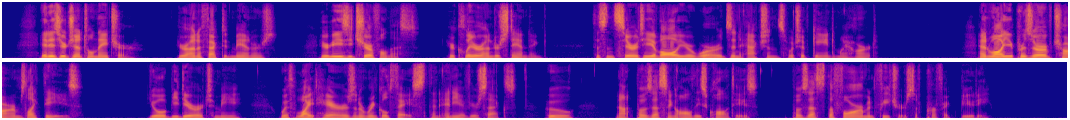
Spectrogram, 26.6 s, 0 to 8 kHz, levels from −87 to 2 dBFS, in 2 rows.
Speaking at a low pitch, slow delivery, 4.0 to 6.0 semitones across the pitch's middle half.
No: very low, 95 Hz; average, 150 wpm; average, 4.9 semitones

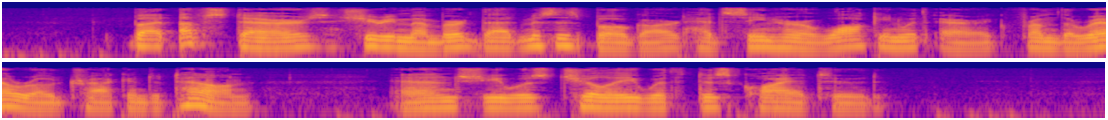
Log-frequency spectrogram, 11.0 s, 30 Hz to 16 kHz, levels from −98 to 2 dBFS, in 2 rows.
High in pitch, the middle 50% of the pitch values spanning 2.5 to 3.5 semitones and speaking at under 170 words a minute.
No: low, 100 Hz; average, 2.9 semitones; average, 140 wpm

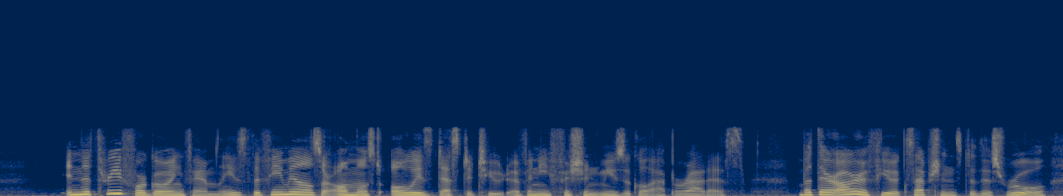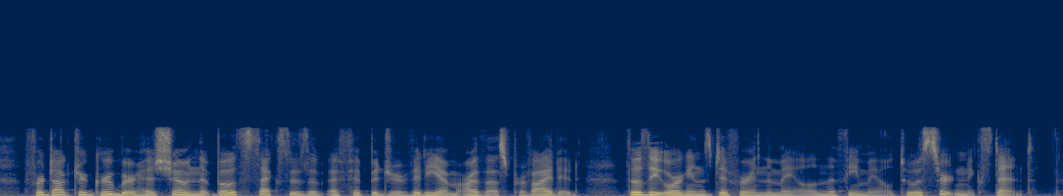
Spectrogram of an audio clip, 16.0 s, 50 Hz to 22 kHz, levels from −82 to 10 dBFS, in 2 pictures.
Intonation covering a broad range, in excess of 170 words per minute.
No: average, 4.7 semitones; average, 195 wpm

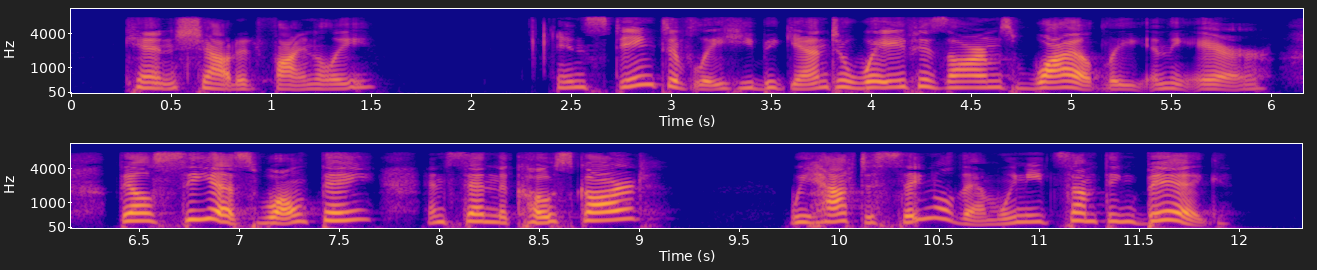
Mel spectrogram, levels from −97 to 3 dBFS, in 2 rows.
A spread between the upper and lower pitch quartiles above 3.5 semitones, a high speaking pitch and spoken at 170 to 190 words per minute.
No: wide, 5.4 semitones; high, 240 Hz; average, 155 wpm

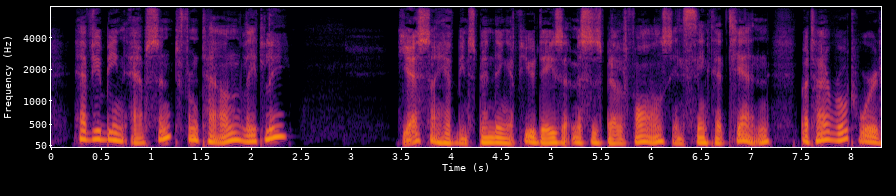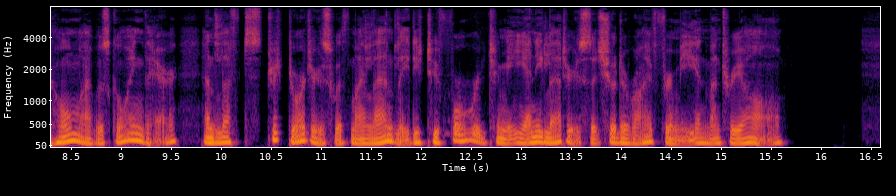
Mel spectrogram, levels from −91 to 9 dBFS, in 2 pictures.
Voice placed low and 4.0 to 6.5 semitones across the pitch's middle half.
Yes: low, 105 Hz; average, 5.1 semitones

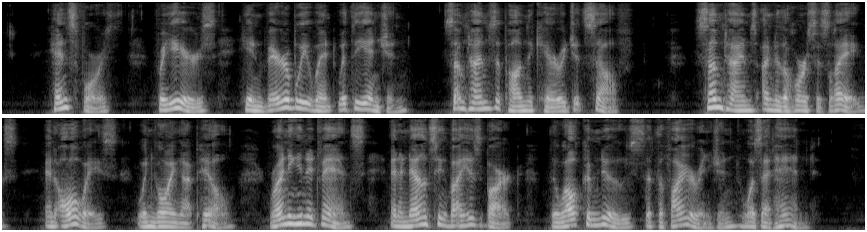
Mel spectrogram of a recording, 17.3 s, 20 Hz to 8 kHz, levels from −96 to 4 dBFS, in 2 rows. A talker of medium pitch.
No: low, 130 Hz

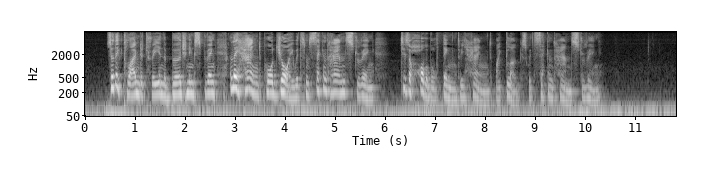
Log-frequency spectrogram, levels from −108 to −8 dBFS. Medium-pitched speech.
Yes: medium, 175 Hz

